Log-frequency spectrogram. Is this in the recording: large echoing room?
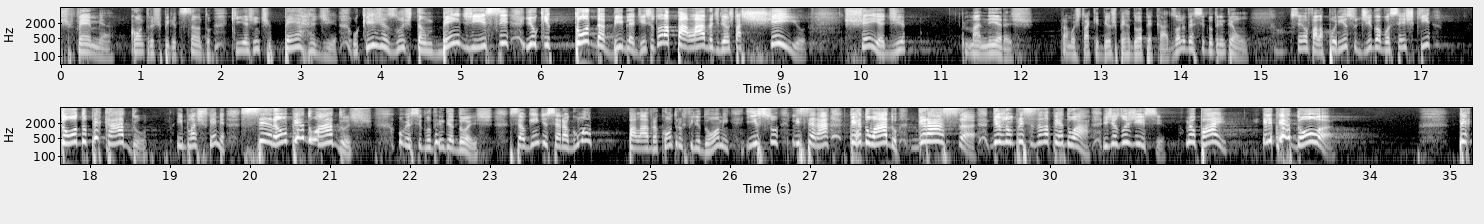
yes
